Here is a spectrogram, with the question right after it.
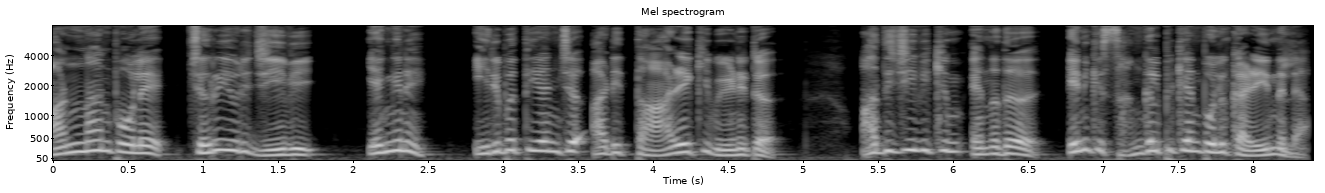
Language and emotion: Malayalam, surprised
